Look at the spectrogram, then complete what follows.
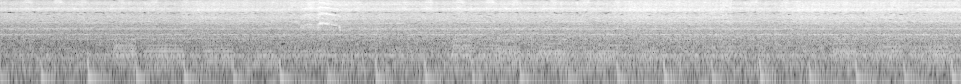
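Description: Flexible-shaft rotary grinding tool with a stone bit running at a steady high-pitched whine, grinding down a cockatiel's beak in a beak trim.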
